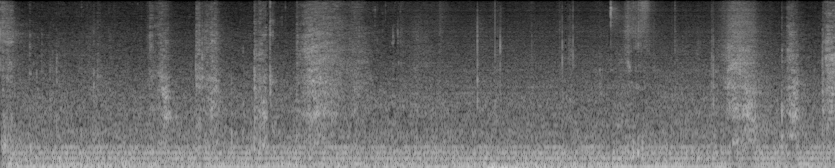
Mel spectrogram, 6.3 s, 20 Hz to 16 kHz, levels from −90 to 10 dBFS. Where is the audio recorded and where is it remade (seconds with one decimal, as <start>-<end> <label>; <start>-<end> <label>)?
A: 0.0-3.0 recorded; 3.0-5.8 remade; 5.8-6.3 recorded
